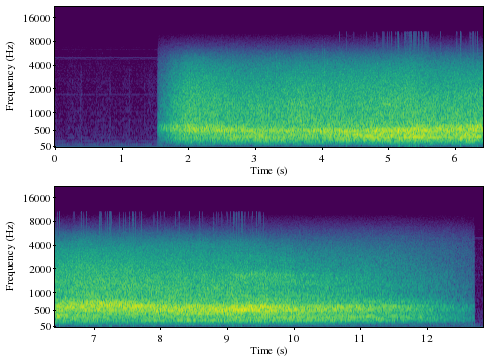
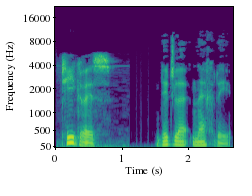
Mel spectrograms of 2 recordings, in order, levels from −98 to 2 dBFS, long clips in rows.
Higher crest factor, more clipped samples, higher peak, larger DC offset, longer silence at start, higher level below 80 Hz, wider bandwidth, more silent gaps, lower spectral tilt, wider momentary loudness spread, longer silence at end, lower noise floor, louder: second, 10 dB vs 18 dB; first, 0.3% vs under 0.1%; about the same, 0 dBFS vs 0 dBFS; neither; first, 1.55 s vs 0.1 s; second, -62 dBFS vs -36 dBFS; second, 6.4 kHz vs 10 kHz; neither; about the same, -6.5 dB/octave vs -6 dB/octave; about the same, 11 LU vs 11 LU; first, 0.5 s vs 0.05 s; first, -72 dBFS vs -48 dBFS; first, -10 LUFS vs -17 LUFS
